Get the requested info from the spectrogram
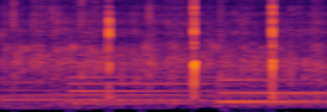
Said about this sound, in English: Thankful to be in the hand of the Lord this morning, aren't you? Would you clap your hands one more time to Jesus?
